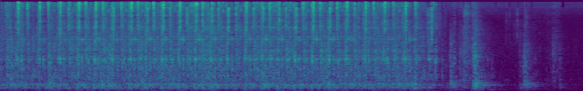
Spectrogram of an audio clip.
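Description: A domestic treadle sewing machine stitches a fabric face mask, running in a steady, rapid mechanical clatter for about four seconds before slowing to a few last separate stitches and stopping.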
